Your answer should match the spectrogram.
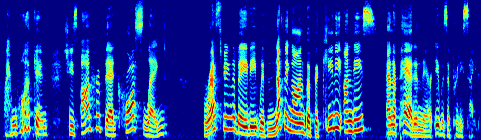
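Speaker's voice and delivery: ordinary talk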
